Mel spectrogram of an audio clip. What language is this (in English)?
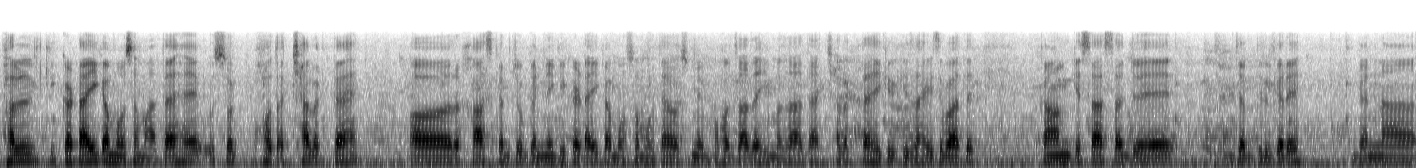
Urdu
